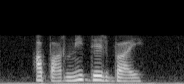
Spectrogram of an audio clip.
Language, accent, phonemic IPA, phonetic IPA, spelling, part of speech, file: Armenian, Eastern Armenian, /ɑpɑrˈni deɾˈbɑj/, [ɑpɑrní deɾbɑ́j], ապառնի դերբայ, noun, Hy-ապառնի դերբայ.ogg
- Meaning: future converb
